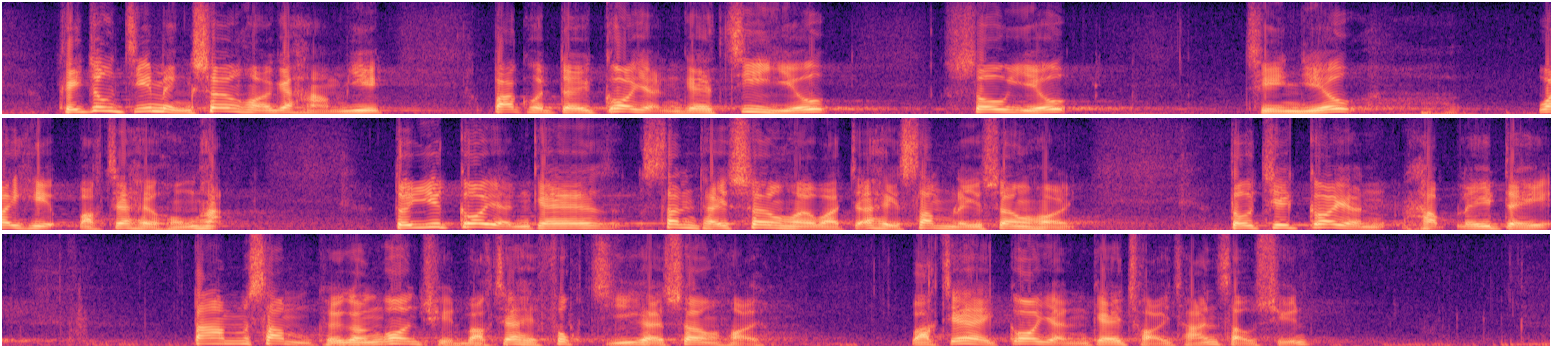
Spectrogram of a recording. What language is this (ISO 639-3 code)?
yue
